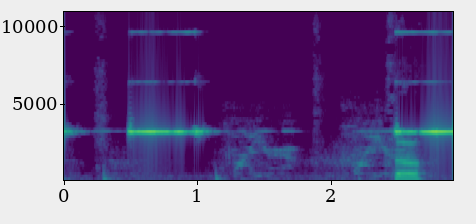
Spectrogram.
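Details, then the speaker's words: Fire alarm system test on a Fire-Lite MS-9200UDLS panel: the kitchen smoke alarm gives a shrill, steady high tone that holds, stops, then returns, as these alarms keep sounding about 20 seconds after the panel reset; normal behaviour. "so because of the nature of these smoke alarms they go off for around another 20 seconds after they shut"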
